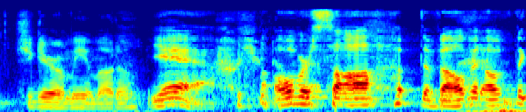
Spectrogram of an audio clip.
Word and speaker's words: Shigeru Miyamoto: Does anybody know how to pronounce his name? Shigeru Miyamoto.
